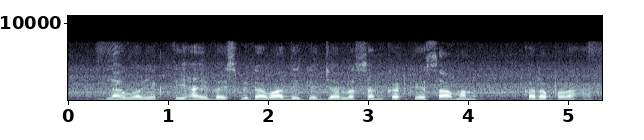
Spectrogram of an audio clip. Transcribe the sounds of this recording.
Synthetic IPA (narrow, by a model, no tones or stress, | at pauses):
ləɡbʱəɾeːkt̪ɪɦaːibəɪsbɪkaːbaːd̪iked͡ʒəlsə̃ŋkəʈkesaːmən | kəɾəpəɽaɦɛː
